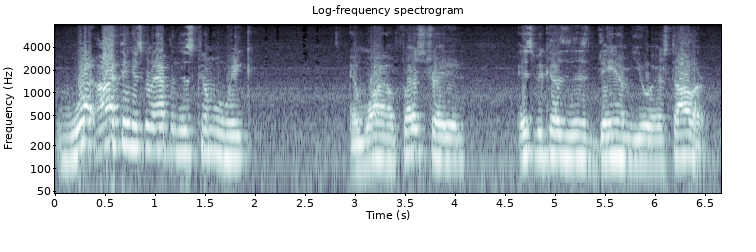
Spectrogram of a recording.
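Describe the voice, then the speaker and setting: A man's voice: mid-range voice, normal speed, a little hiss or hum, low-quality recording. Congested man with a cold. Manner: casual, keeps checking in with "okay?". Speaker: forex trading analyst. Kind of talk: weekly market prediction talk.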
